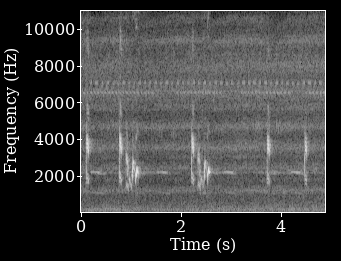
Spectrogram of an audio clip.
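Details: Sooty-headed bulbul singing to dominate rival birds: short bubbly phrases of quick chirpy notes, repeated roughly every 1.5 to 2 seconds, over a steady faint high electronic hum.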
